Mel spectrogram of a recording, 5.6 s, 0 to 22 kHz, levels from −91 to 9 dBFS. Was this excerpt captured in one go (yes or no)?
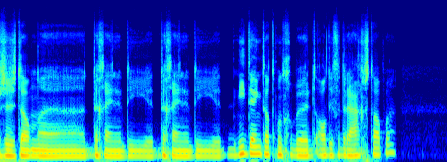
no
